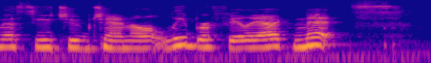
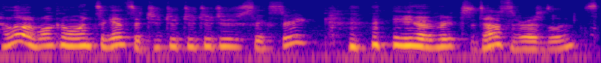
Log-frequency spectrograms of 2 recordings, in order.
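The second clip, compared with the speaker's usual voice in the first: put-on very fast talking, louder; 4 dB louder than usual. Retelling a dad's answering machine message: imitating dad talking really fast. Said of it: "He just talked really fast".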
